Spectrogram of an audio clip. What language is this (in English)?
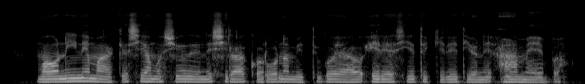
Kikuyu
